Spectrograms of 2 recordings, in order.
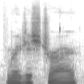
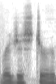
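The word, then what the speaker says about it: registrar: Registar. Not register but registar. versus how you pronounce it.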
